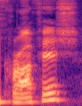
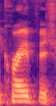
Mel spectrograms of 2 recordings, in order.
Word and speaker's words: crawfish: How would you pronounce that, Dan? Crawfish. Crawfish. Some people say crayfish. We say crayfish around here.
